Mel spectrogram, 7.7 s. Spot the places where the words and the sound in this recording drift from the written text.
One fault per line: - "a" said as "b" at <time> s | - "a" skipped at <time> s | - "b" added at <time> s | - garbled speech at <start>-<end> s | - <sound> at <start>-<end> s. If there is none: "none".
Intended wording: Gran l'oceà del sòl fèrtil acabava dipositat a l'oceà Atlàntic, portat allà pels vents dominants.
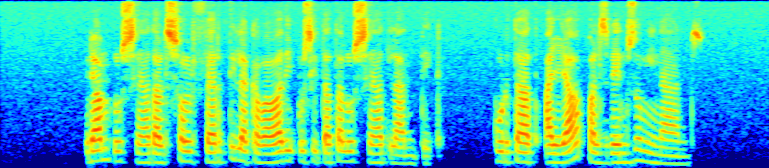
none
